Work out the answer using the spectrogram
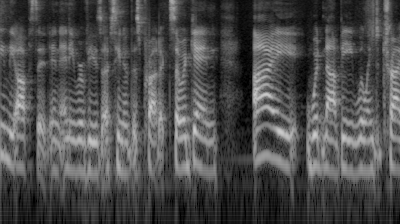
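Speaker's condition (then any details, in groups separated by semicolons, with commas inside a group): No condition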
